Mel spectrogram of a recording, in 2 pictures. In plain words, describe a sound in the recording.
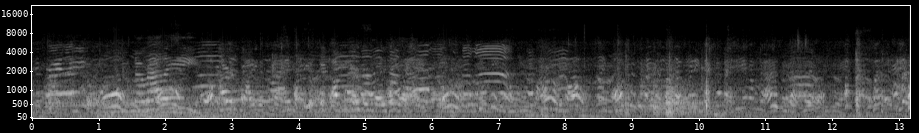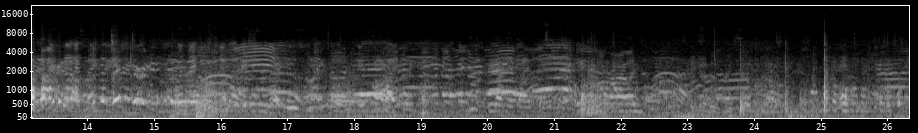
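Teenage girls chant and cheer outdoors.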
